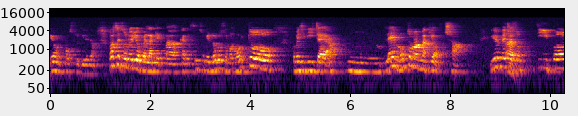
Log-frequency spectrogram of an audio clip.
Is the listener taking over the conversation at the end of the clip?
No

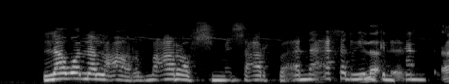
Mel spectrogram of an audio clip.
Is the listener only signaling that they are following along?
No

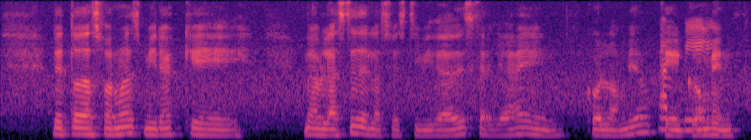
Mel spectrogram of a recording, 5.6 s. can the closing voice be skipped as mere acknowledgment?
Yes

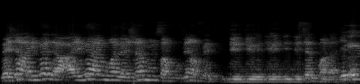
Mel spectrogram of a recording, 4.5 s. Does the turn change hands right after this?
Yes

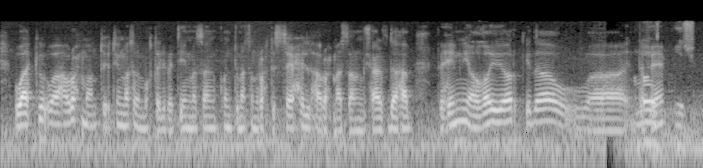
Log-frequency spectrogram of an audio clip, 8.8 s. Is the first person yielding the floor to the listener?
Yes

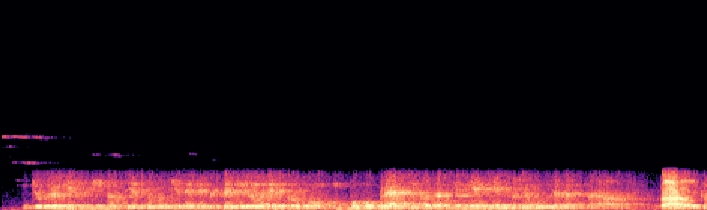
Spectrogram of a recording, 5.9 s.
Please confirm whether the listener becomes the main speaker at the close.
Yes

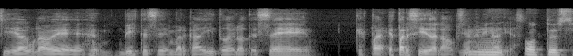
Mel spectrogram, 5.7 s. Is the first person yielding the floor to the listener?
Yes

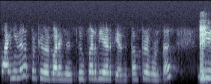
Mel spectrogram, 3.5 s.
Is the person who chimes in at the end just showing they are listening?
Yes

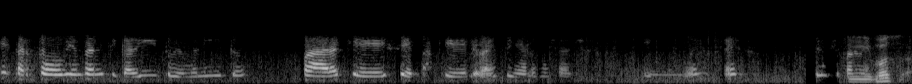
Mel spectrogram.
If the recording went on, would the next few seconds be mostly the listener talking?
Yes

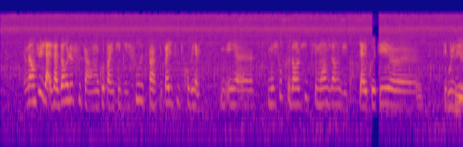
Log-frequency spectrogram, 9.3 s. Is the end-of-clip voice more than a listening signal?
Yes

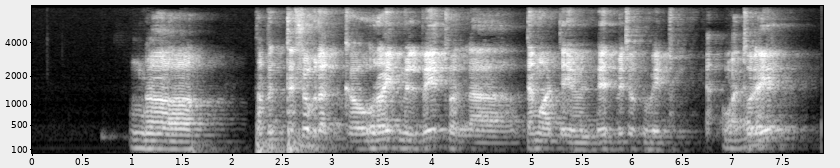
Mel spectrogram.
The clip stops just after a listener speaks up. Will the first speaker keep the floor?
No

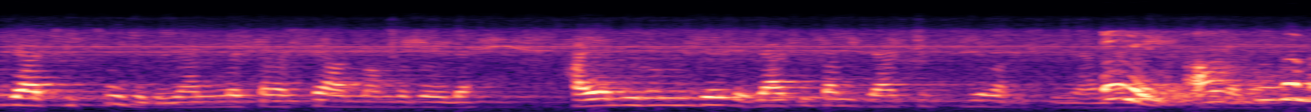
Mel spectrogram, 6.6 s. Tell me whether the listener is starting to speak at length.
Yes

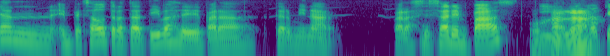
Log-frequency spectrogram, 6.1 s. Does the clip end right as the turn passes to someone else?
No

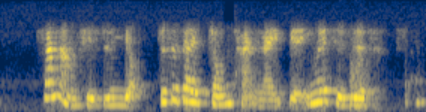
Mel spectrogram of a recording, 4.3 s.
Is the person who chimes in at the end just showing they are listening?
Yes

